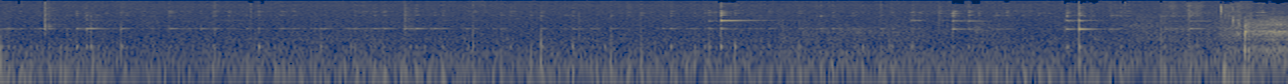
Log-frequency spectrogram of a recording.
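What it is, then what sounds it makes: Porcelain mug. Clinking sounds are made on a large porcelain mushroom-shaped mug received as a Christmas gift. Repeated light, bright clinks and taps sound over a soft background, with a few sharper knocks near the end.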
